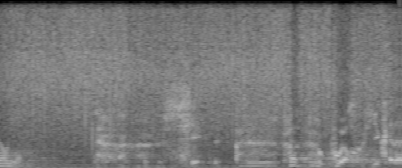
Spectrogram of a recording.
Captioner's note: laughs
